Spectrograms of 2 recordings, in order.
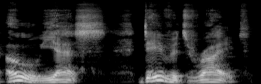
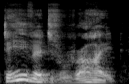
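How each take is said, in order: First: Slow, mock-wise agreement; imitated master printer. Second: Slow, swooping mock incantation; wizardly blessing. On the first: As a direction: agree slowly, as the printer echoing his master. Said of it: "he had that same rotation thing". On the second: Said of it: "a wizardly blessing over it".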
